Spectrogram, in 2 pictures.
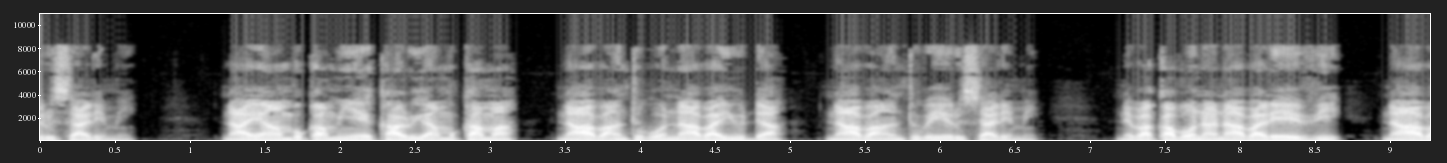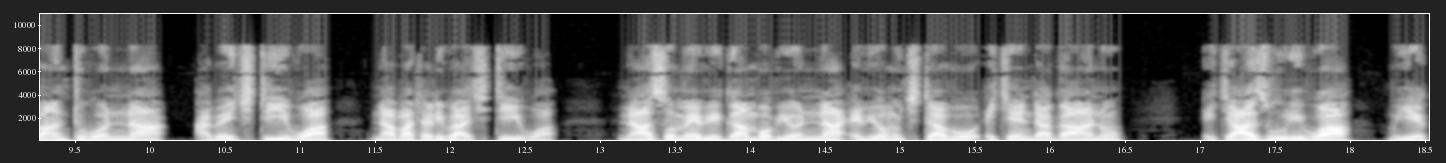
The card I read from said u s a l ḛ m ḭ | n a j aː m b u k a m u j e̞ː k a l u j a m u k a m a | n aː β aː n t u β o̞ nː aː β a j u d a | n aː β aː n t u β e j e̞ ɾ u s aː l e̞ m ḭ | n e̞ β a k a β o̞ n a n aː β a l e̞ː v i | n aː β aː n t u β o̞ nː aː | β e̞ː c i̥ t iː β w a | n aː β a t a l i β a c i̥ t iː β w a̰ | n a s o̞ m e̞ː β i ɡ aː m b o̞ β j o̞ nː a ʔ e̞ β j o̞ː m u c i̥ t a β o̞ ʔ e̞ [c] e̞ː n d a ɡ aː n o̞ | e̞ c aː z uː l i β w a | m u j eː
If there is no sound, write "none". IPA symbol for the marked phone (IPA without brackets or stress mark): c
